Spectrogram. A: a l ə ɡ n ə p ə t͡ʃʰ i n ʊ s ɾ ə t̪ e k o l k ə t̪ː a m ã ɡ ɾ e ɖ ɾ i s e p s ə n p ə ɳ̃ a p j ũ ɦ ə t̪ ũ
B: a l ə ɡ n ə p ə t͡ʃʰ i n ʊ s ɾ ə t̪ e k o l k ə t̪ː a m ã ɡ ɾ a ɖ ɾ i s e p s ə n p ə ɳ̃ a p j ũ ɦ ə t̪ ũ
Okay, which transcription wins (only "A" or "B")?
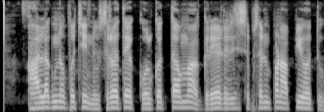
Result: A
